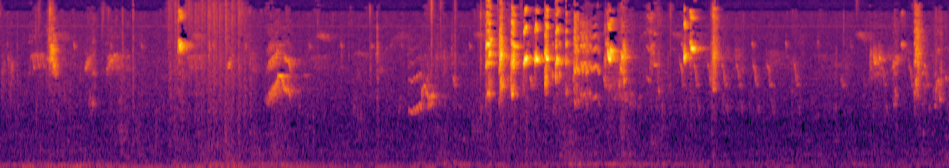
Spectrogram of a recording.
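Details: Lovebirds giving sharp, shrill chirps and squeaks, scattered at first, then a dense burst of rapid overlapping chirps midway, followed by a few isolated calls; a low steady hum runs underneath.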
